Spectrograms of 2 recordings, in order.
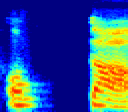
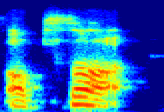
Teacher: like you don't really hear the S sound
